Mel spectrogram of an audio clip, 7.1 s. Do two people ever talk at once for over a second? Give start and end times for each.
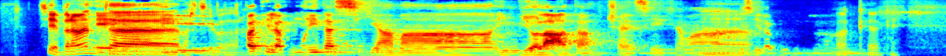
0.6-1.9

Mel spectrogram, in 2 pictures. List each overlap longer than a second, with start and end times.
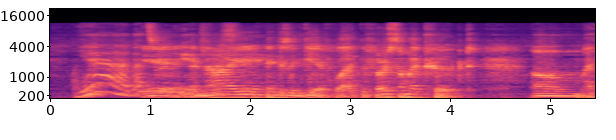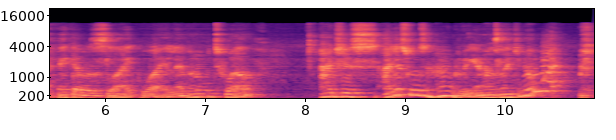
0.9-2.3

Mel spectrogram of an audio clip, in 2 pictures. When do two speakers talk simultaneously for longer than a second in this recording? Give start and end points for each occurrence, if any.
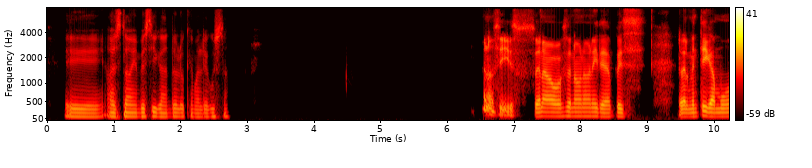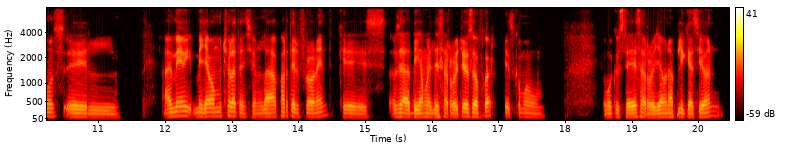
none

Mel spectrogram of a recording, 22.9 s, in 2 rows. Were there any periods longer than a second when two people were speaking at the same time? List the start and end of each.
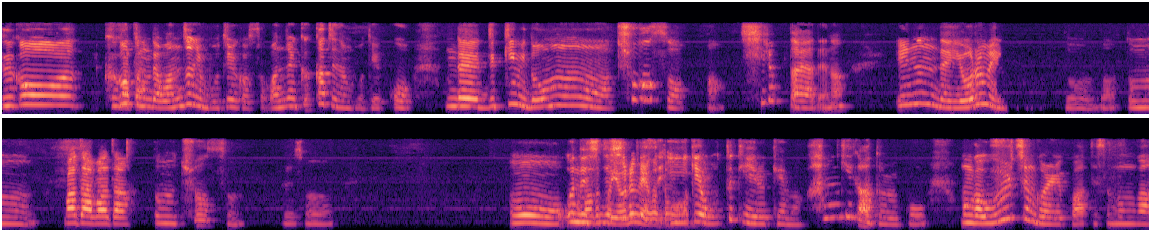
17.2-18.6

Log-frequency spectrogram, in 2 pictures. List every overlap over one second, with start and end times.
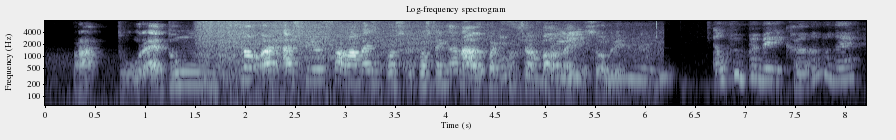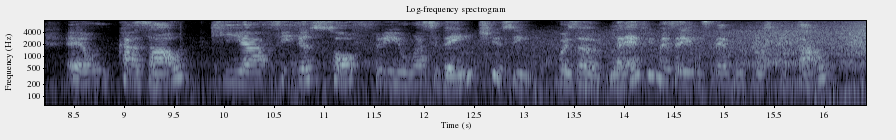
4.5-5.8

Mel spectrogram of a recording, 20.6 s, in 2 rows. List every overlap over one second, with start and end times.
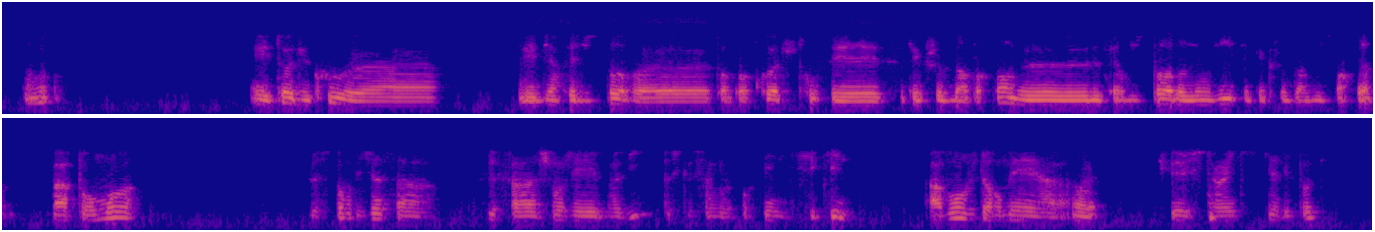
none

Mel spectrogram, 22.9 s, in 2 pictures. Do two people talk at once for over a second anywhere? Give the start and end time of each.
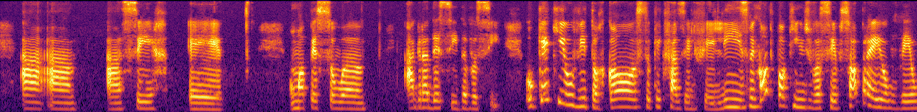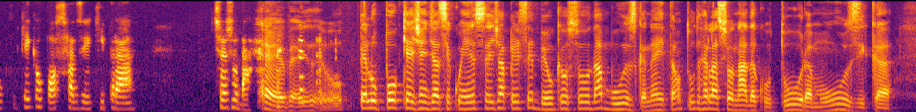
none

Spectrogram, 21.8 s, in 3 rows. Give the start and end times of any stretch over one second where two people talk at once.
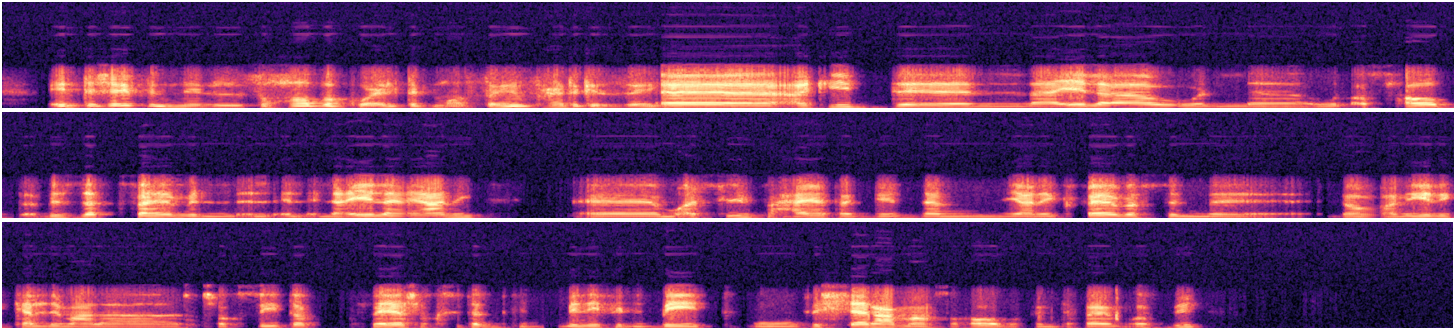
none

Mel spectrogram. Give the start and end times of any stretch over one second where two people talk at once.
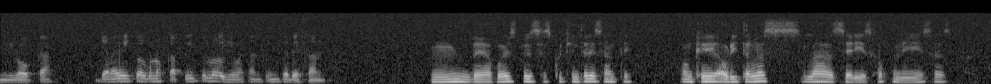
none

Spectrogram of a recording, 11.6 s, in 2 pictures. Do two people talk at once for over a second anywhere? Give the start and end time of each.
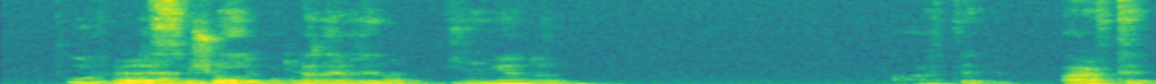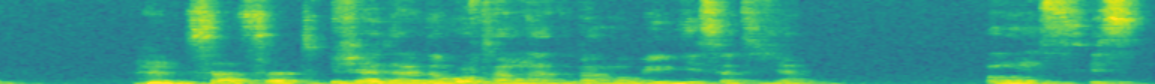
0.7-2.0

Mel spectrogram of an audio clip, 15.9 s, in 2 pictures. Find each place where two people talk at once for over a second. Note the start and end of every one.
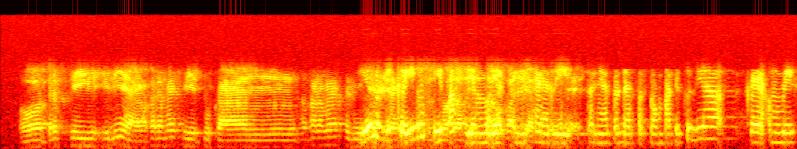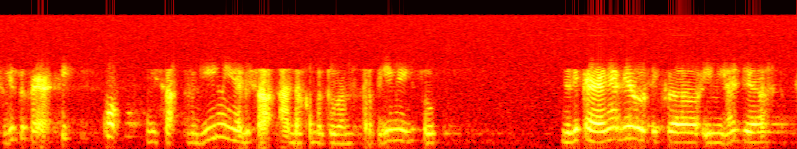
3.6-5.7

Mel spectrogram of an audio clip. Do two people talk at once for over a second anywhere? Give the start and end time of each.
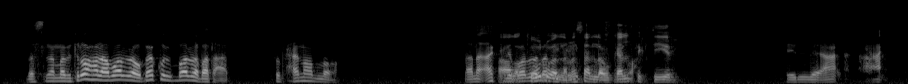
5.0-6.3

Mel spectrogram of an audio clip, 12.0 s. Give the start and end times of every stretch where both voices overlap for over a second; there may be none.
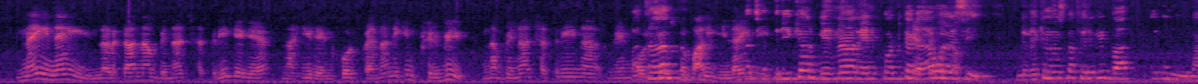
6.3-7.7

